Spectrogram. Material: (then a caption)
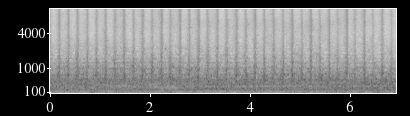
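Textile. A bristle hand brush scrubs back and forth across a soapy, foamy, half-round textile pile rug lying on a tiled floor. It makes a steady, fast rhythm of bright, hissy scrubbing strokes, each swelling and fading with the brush's motion.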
